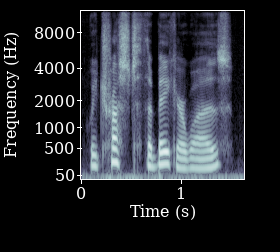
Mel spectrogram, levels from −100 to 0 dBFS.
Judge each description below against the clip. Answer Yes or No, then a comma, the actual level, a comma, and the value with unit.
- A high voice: No, medium, 175 Hz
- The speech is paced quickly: No, average, 185 wpm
